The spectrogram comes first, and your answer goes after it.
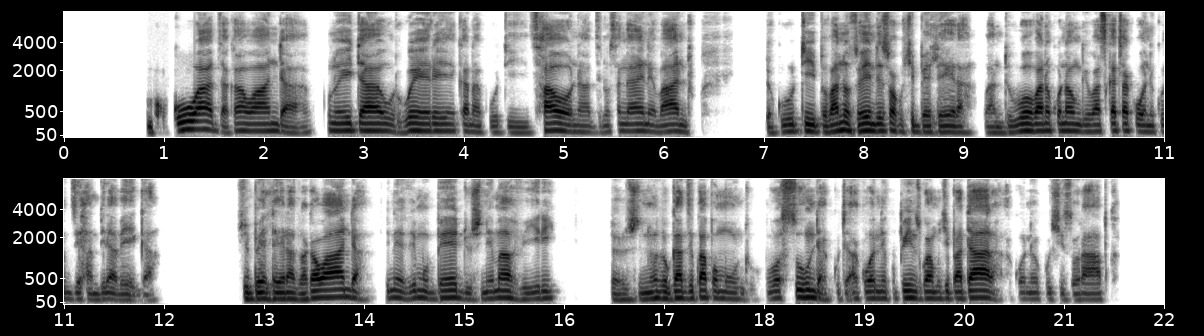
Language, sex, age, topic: Ndau, male, 36-49, health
